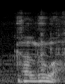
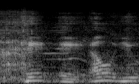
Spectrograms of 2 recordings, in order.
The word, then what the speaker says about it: kalua: The style of cooking is called kalua, K-A-L-U-A, kalua. No H in there, that would be the liquor, right?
